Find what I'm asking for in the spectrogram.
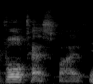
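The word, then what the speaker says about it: Voltes V: We're talking about Volt 5. – Is that how that's pronounced? – Yeah, it's 5. – It's spelled V-O-L-T-E-S space V. – Yeah, sorry, Voltes 5.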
